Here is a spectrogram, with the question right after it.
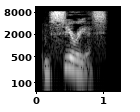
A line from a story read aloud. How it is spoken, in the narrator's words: he says coldly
